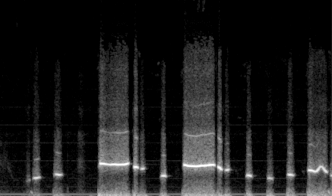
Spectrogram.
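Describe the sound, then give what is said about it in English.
A person whistles a bouncy melody alone, the whistled opening theme of a TV show, with short staccato notes broken up by a couple of longer held tones, clear with no talking. “that's a song from Andy Griffith, the whistling opening in Andy Griffith”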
